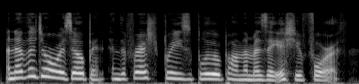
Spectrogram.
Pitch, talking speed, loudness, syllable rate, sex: 255 Hz, 250 wpm, -16 LUFS, 6.5 syllables/s, female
